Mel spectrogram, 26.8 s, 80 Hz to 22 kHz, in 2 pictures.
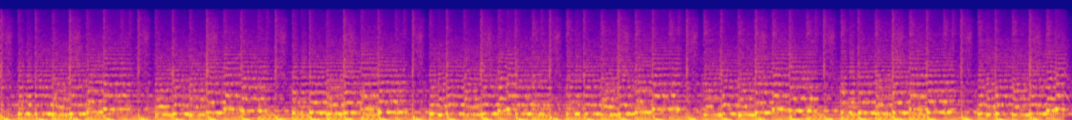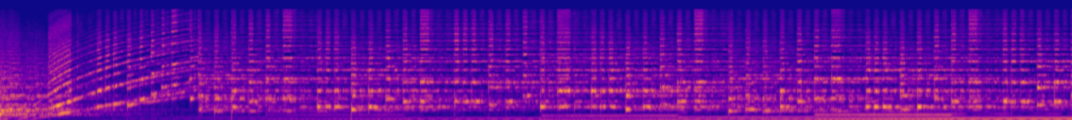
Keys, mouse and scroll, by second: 1.1 Tab, 1.4 middle click, 1.8 a, 2.3 click, 3.1 middle click, 3.9 Tab, 4.4-4.9 scroll down 1, 5.8 click, 7.2 click, 8.5-9.5 middle drag, 9.1 Tab, 10.2 z, 11.4 middle click, 13.5 right click, 14.2 l, 14.9 l, 15.2 middle click, 16.2 shift+d, 17.2 right click, 18.4 p, 19.5 click, 20.2 middle click, 20.8 right click, 21.0 middle click, 21.3 g, 21.6 right click, 22.0 m, 23.1 click, 23.4 right click, 23.5 middle click, 24.4 scroll up 1, 24.9-26.0 middle drag, 26.0 scroll up 1, 26.1 middle click, 26.4 click.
